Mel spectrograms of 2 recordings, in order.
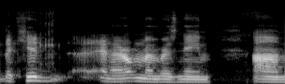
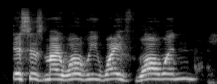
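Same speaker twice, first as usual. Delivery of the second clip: put-on high childlike voice, like a four-year-old; 10 semitones higher than usual. Mocking a mayor's commencement speech, talking like a four-year-old. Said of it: "He talks like a four year old".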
